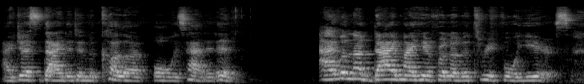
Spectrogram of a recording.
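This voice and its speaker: An emphatic locs hairstylist from Trinidad chats to camera in a casual explainer, sprinkling in rhetorical questions. She speaks briskly, her medium-pitched voice fairly bright in tone. The recording has a roomy, echoing indoor sound.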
